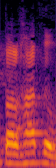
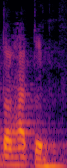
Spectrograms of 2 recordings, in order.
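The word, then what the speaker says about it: طلحة: Talhatu, bacanya Talhatu bukan Talhatun karena dia isim ghair munsharif.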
